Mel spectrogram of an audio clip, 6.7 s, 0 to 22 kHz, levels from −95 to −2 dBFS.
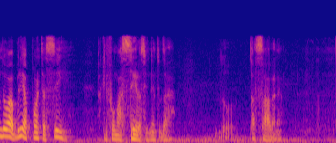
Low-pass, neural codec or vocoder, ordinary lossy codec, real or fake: none; none; none; real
